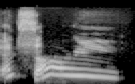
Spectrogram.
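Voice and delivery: high, stretched-out playful sorry; hammed-up plaintive apology; mock apology. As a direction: retell a helpless apology to your kid. Retold apology to complaining son.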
